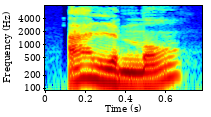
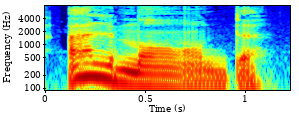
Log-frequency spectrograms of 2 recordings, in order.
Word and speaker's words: allemand: L'Allemagne, allemand, allemande. Okay, same thing here. Okay, you don't pronounce the final D, but then you pronounce it here for the feminine form. Allemande, okay? Allemand, allemande. La Belgique, belge.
